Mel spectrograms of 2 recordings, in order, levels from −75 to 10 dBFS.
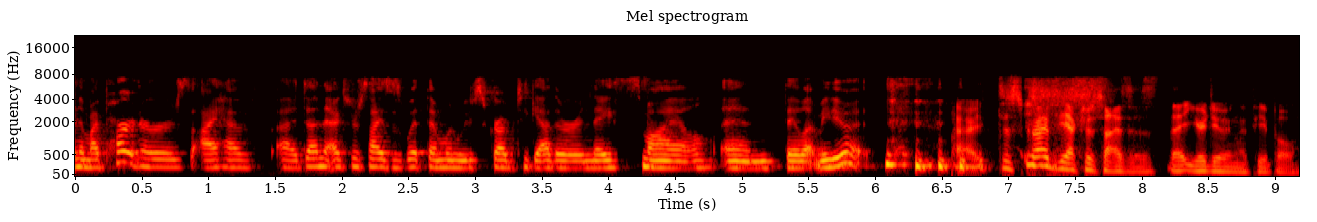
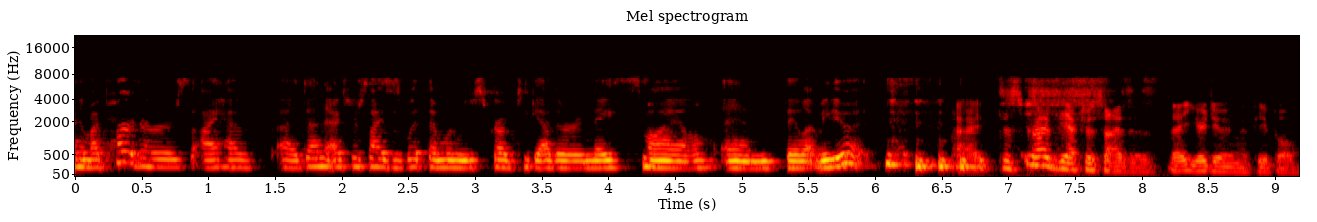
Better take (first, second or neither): first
